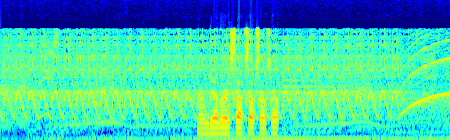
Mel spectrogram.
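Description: A police car siren yelps in fast, rapid cycles.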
